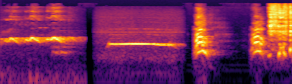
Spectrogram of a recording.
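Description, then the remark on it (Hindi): A female voice imitates a dog barking, giving two short, loud barks, after a run of sustained tonal calls imitating a cuckoo and an owl, as practice for a Teachers' Day play of animal and bird sounds. “मैं कोयल, उल्लू और कुत्ते की आवाज निकाल सकती हूँ, ये सुनो।”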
